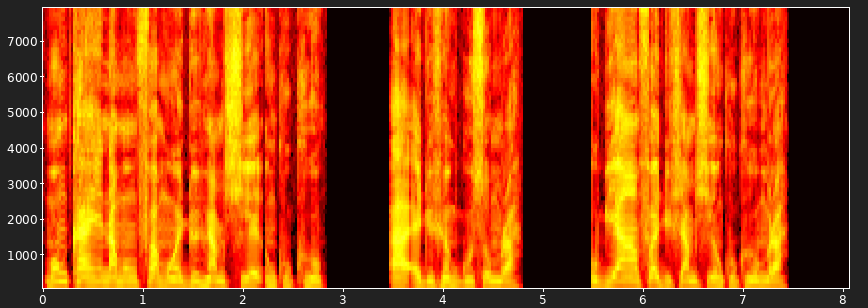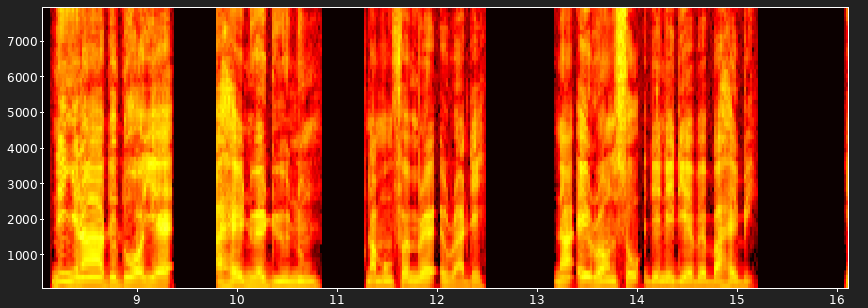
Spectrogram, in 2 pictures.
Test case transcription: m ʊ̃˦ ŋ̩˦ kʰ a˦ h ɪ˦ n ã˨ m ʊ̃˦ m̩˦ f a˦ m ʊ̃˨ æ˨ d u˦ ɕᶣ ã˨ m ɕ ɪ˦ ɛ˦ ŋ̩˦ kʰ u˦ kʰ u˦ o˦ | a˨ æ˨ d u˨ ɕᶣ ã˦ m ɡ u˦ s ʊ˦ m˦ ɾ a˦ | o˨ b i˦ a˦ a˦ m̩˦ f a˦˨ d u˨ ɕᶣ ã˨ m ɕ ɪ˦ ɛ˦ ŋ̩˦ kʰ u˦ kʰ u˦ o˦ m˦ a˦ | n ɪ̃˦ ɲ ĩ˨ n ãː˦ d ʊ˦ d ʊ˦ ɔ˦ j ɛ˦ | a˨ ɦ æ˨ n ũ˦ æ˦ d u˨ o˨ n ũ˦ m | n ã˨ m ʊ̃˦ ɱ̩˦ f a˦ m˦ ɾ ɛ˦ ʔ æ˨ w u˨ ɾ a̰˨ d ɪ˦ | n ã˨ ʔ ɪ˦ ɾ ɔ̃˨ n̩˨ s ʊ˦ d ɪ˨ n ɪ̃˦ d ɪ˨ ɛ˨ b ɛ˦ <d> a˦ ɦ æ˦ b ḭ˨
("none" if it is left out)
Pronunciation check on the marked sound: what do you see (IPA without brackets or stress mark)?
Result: b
